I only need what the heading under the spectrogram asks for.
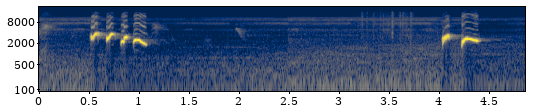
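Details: Red-whiskered bulbul female, caged, giving soft calls meant to make a male sing more strongly: a rapid four-note whistled phrase falling at the end, then after a pause a shorter two-note phrase.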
